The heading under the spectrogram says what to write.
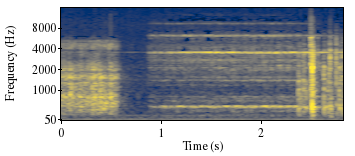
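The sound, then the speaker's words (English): A telephone rings with a steady, sustained bell-like tone lasting a couple of seconds after a brief burst of noise, moderately loud, with no one speaking. “I'll get the phone.”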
